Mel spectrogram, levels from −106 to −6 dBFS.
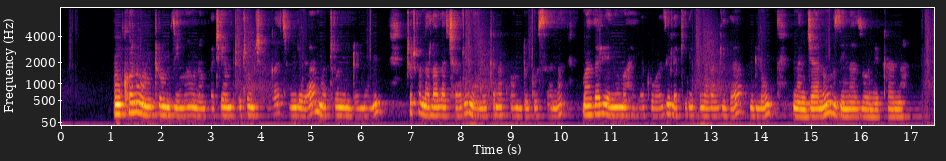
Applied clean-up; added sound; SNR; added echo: neural separator model SepFormer DNS4.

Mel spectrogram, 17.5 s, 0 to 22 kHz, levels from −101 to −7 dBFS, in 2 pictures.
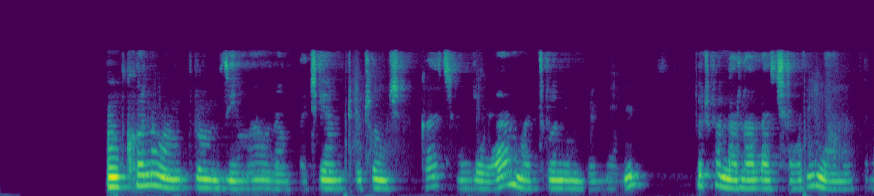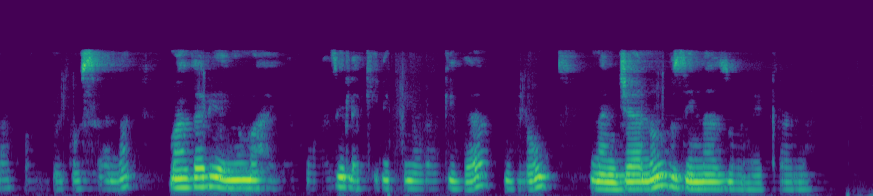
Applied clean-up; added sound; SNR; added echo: neural mask model DeepFilterNet 3.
